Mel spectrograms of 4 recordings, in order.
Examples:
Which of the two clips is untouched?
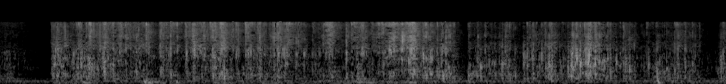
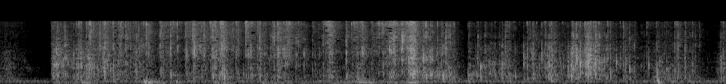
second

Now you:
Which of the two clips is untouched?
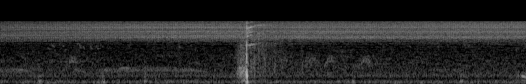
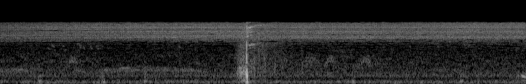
first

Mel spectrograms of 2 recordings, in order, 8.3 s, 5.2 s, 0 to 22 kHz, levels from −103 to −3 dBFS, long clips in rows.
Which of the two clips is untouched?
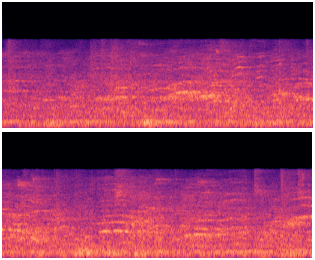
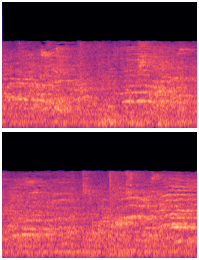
second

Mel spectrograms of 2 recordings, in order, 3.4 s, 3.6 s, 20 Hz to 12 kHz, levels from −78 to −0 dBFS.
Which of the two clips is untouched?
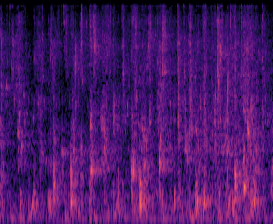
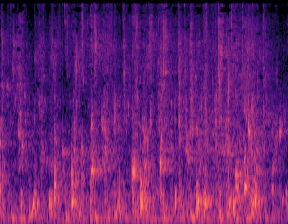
first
